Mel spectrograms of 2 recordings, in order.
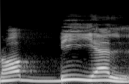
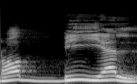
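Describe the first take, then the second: No difference in how they are said.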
